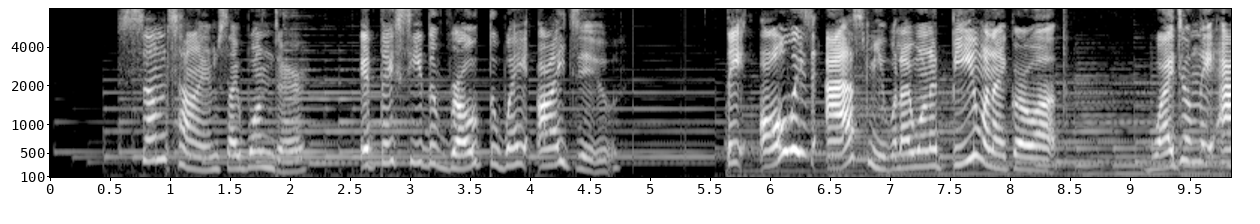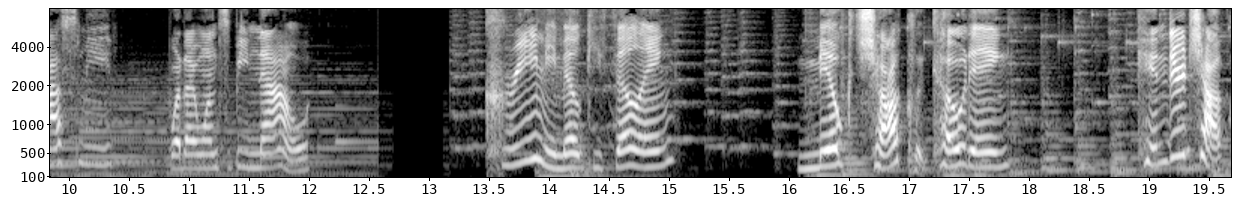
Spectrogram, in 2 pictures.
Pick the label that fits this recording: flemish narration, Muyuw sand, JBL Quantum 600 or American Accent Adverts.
American Accent Adverts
